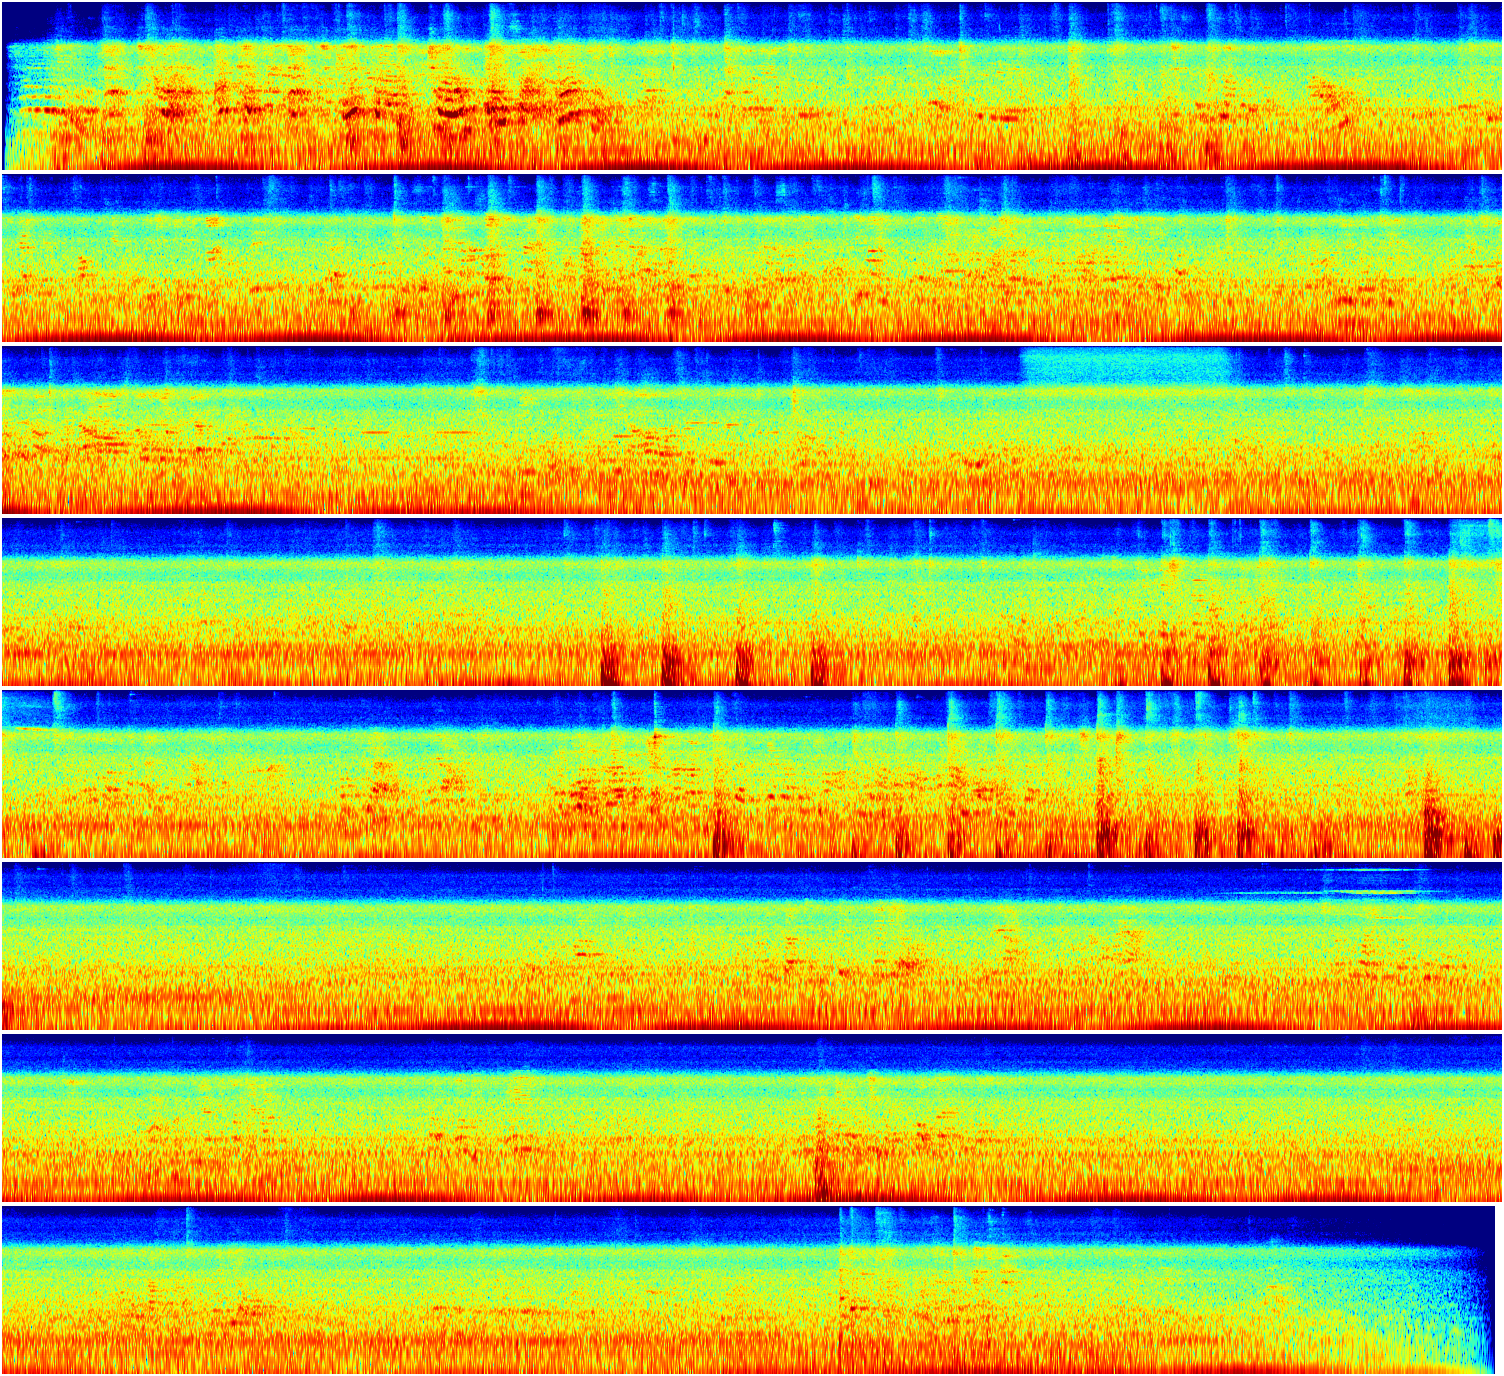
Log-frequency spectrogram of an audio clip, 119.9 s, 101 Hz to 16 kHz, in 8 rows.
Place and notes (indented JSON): {
  "title": "Yuli Station, Yuli Township - In the station",
  "date": "2014-10-08 11:56:00",
  "description": "The station is being renovated",
  "latitude": "23.33",
  "longitude": "121.31",
  "altitude": "137",
  "timezone": "Asia/Taipei"
}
